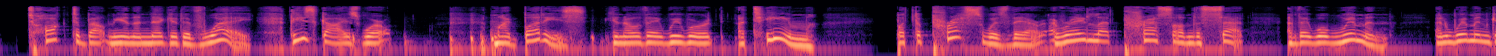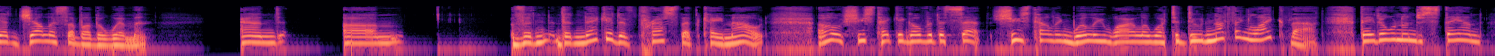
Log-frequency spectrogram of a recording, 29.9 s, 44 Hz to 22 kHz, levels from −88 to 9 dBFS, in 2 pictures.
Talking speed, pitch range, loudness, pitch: 140 wpm, 145-235 Hz, -15 LUFS, 195 Hz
